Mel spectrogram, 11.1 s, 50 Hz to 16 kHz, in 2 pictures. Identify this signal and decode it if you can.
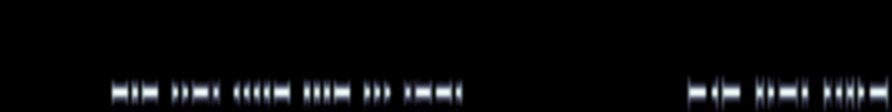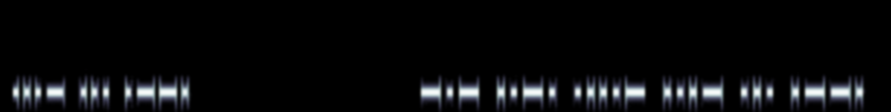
Morse code, heard as a keyed tone, about 31 wpm, 700 Hz. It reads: KF4VSP KF4VSP KF4VSP
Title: Speed Racing - USA 2x3 Call Signs 25wpm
